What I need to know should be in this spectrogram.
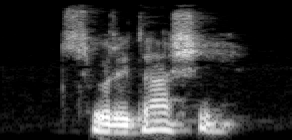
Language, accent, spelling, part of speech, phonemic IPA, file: English, Southern England, tsuridashi, noun, /ˌ(t)suːɹiˈdɑːʃi/, LL-Q1860 (eng)-tsuridashi.wav
- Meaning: A kimarite in which the attacker grips his opponent's mawashi and heaves him into the air, lifting him over and out of the ring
